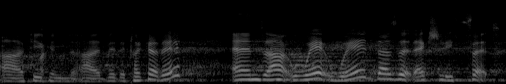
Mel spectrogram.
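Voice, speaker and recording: Audible room echo surrounds a woman speaking at a medium pitch and a moderate pace, her voice making very wide pitch swings. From New Zealand. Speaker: tech company CEO. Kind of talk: conference stage interview.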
